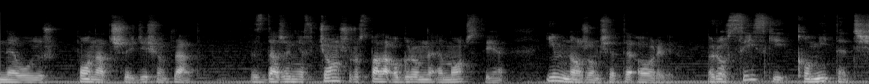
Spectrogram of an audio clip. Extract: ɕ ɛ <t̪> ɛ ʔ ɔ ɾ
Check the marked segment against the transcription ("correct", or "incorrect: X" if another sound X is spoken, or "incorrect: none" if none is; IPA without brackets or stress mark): correct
